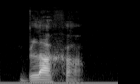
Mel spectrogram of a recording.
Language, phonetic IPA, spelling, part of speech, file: Polish, [ˈblaxa], blacha, noun, Pl-blacha.ogg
